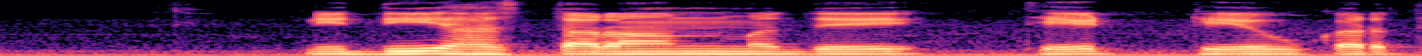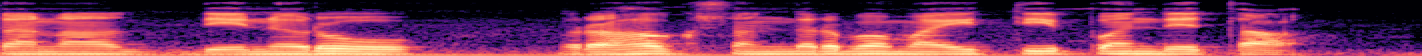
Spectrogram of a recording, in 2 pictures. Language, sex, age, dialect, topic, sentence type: Marathi, male, 18-24, Southern Konkan, banking, statement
